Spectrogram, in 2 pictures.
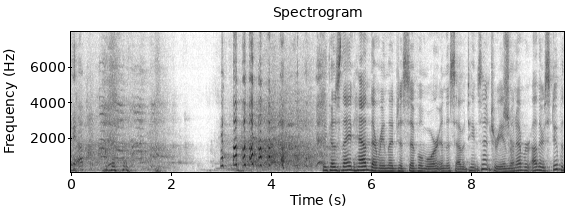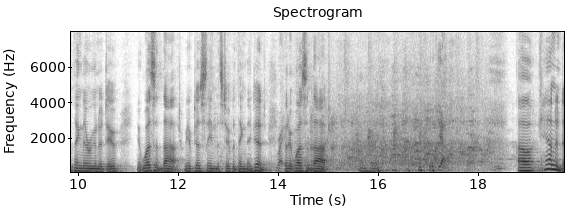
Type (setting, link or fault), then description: setting, live audience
